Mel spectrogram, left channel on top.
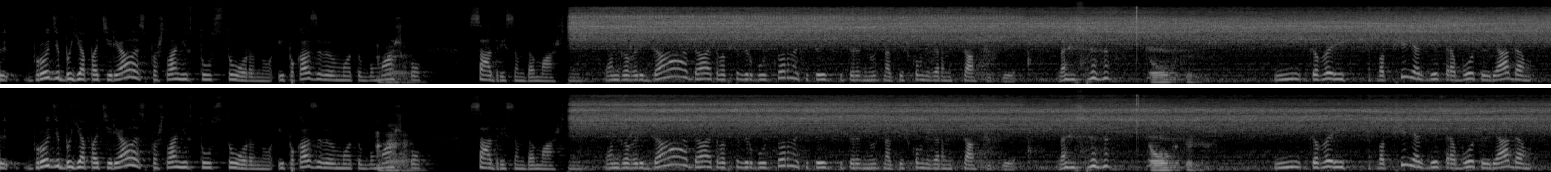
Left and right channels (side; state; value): both; normal; correlation 0.55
